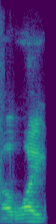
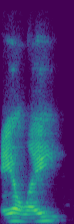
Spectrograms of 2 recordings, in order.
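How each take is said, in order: First: It sounds like the phrase 'a light'. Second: It sounds like two words, 'ale eight'. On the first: This is what it is really called. The speaker calls it right. "it's really called a light" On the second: This is how many local people say it. The speaker calls it wrong. "A lot of Kentucky people pronounce it ale eight"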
